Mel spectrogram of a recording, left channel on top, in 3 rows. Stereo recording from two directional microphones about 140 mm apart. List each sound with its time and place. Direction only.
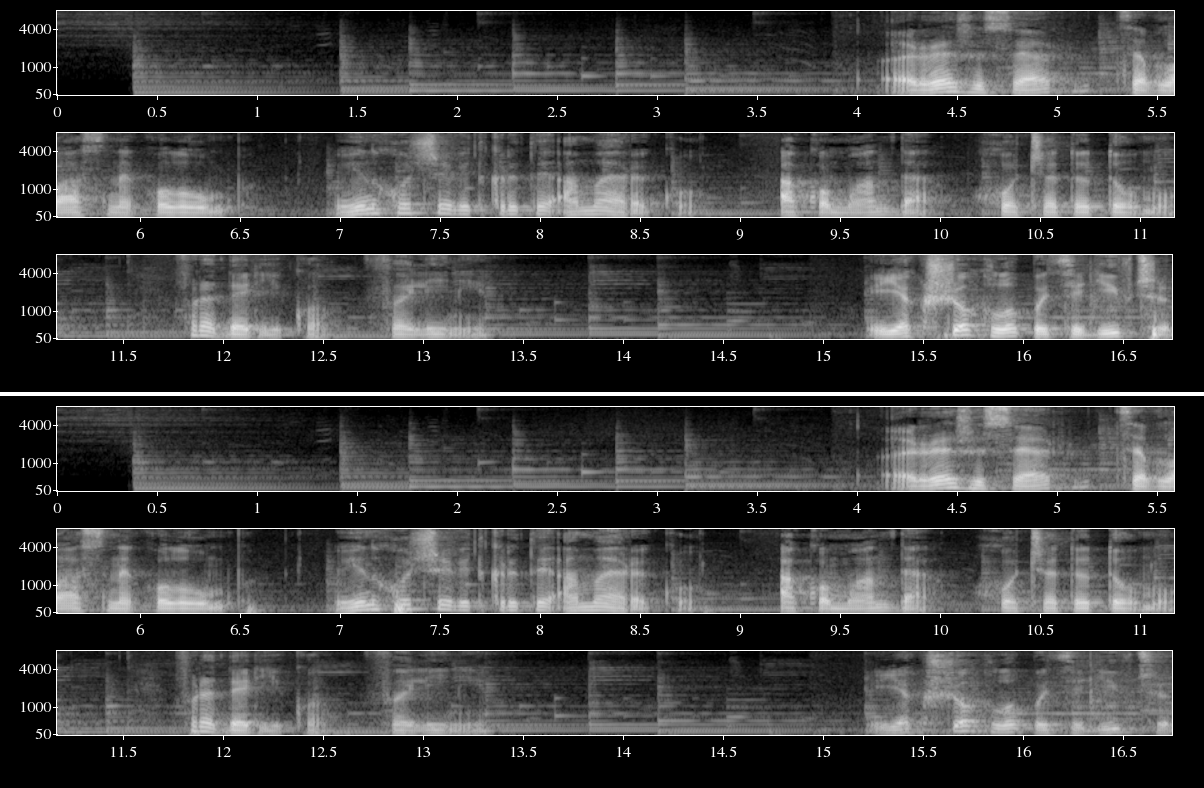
4.1 s a man's voice: 20° right (ahead or behind)
10.2 s speech: centre (ahead or behind)
10.4 s speech: 15° right (ahead or behind)
10.7 s speech: 25° right (ahead or behind)
11.2 s music: centre (ahead or behind)
11.5 s music: 15° right (ahead or behind)
11.9 s speech: centre (ahead or behind)
15.4 s speech: 80° left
